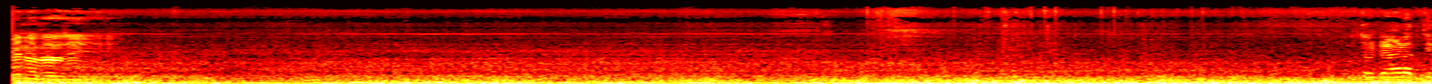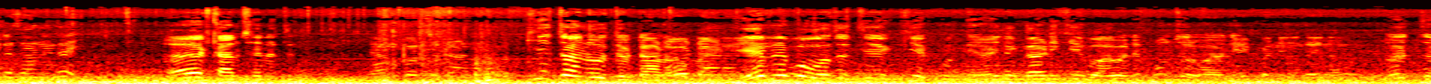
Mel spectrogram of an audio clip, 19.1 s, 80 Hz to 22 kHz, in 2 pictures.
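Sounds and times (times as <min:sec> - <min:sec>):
car engine and tyres rumbling: 0:00.1 - 0:19.0.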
